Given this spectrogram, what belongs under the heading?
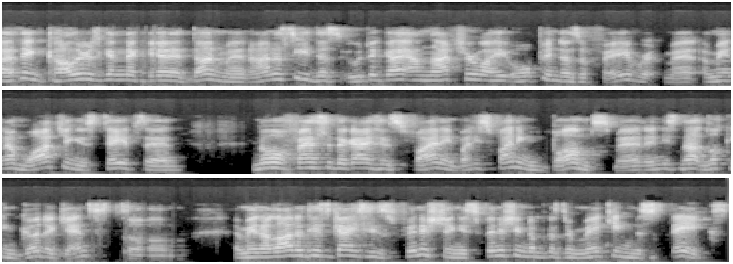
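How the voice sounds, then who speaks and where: A man speaks at a very fast pace with a Canadian accent, his pitch high and his intonation lively. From Canada. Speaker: MMA writer. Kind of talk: casual panel discussion.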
